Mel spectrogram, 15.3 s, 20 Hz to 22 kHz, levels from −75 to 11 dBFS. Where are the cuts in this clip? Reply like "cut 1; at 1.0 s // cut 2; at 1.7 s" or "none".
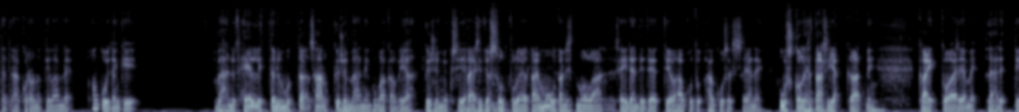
cut 1; at 7.0 s // cut 2; at 14.4 s

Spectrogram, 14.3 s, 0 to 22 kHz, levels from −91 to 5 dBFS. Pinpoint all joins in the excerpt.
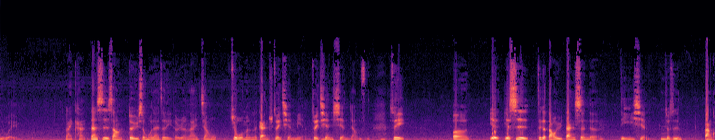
cut 1; at 5.4 s // cut 2; at 7.7 s

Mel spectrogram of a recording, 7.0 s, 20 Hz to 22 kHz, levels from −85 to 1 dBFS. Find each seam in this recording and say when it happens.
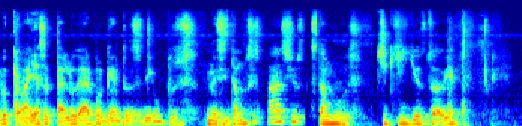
cut 1; at 1.5 s // cut 2; at 4.1 s

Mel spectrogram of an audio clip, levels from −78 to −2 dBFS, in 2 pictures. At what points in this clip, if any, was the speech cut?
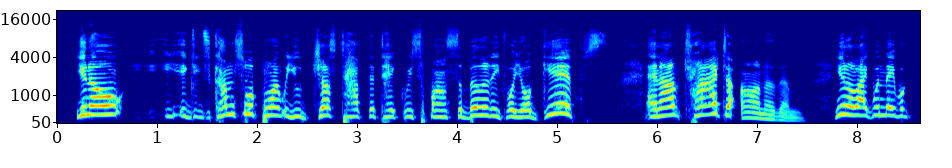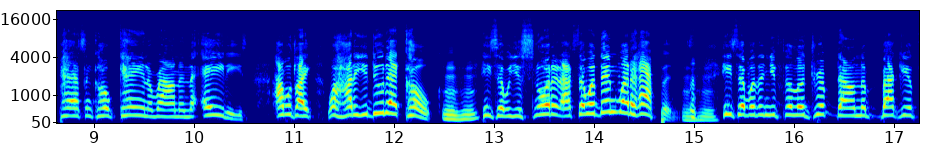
none

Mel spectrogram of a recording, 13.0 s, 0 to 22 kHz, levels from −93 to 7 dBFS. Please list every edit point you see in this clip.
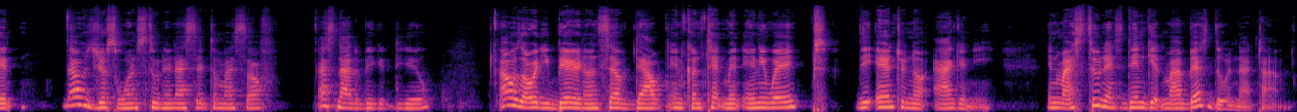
cut 1; at 8.4 s

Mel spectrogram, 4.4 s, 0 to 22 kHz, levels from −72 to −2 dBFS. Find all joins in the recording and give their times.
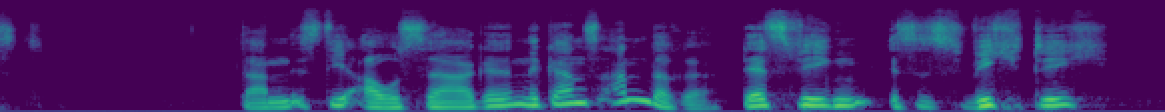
cut 1; at 2.7 s

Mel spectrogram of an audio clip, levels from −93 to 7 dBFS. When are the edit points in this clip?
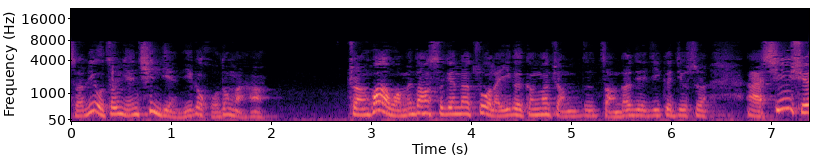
cut 1; at 2.8 s

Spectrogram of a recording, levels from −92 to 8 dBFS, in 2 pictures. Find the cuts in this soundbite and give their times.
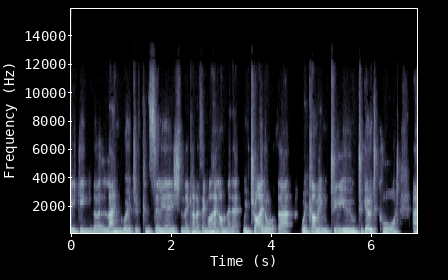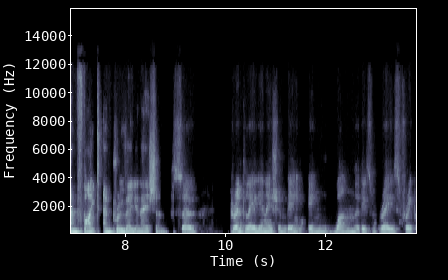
cut 1; at 9.0 s

